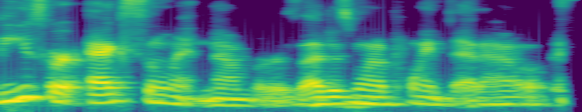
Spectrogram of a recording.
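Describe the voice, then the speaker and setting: A woman's voice with audible room echo. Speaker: webinar moderator. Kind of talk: webinar moderation.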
